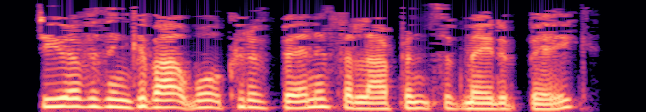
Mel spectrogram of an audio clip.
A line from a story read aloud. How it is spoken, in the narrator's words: He laughed a little sadly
